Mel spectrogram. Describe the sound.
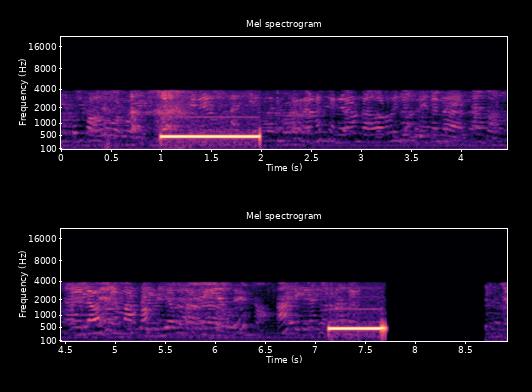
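A telephone ringback tone sounds as a call is placed. Two long, steady, mid-pitched beeps are heard, the first lasting about a second and the second shorter, with people talking between them.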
